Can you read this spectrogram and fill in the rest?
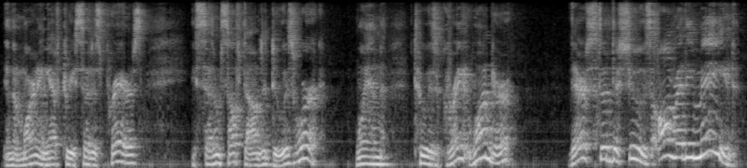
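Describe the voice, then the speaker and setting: An older man reading a children's fairy tale aloud as a storyteller, with an expressive delivery. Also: mid-range voice, unhurried. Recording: roomy, dull home recording, faint noise.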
